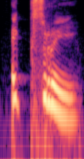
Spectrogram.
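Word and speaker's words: X-ray: तो यहां पे एक्सरे एक्स ऐसा इसका प्रोनाउंसिएशन होना होने वाला है। और सबसे इंपॉर्टेंट है कि एक्स यानी कि ये इसका साउंड है वोवेल का और वोवेल का होगा साउंड।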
